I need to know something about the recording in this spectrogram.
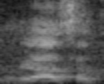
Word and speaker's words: रियासत: रियासत है। ये उच्चारण का थोड़ा सा फर्क है।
